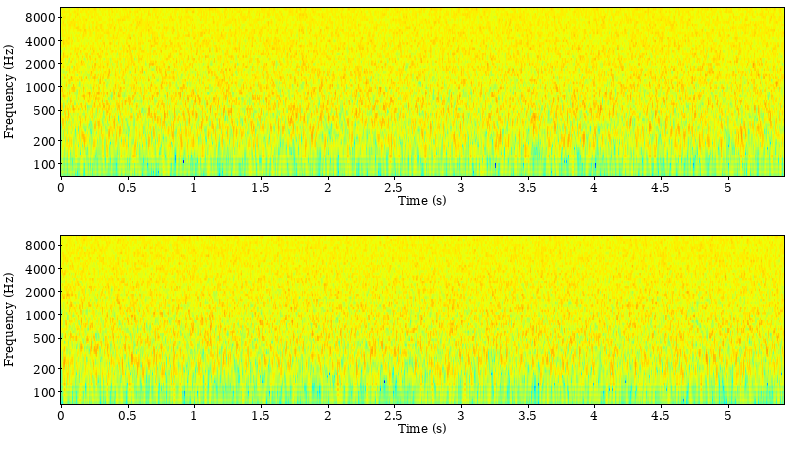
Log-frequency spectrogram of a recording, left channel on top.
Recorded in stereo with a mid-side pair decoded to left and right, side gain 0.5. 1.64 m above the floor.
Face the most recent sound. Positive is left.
No sound to turn to.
